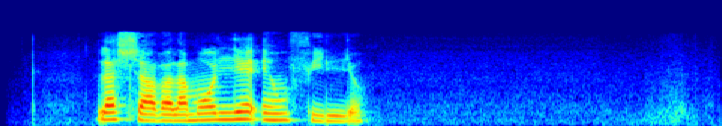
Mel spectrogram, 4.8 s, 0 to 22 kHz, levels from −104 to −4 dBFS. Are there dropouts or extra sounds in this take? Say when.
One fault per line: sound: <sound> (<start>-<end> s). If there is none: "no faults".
no faults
